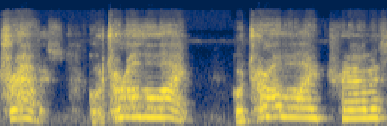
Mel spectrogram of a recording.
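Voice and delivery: shrill, loud yelling, pitched very high. Retelling a frightening night: imitating someone yelling. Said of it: "I just start yelling at him".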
